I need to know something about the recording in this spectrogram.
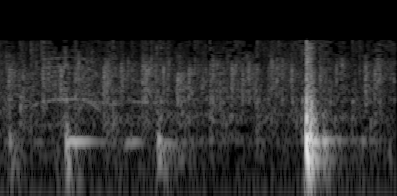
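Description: An audience applauds with a steady wash of overlapping claps at moderate loudness, and one sharper, louder clap stands out near the end.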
